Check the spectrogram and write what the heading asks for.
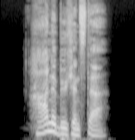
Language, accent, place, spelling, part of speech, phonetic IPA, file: German, Germany, Berlin, hanebüchenster, adjective, [ˈhaːnəˌbyːçn̩stɐ], De-hanebüchenster.ogg
- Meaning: inflection of hanebüchen: 1. strong/mixed nominative masculine singular superlative degree 2. strong genitive/dative feminine singular superlative degree 3. strong genitive plural superlative degree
